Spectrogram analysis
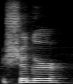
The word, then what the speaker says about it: sugar: we hold it longer one thing to think about is that the sh sh is already rounded like the uh sound so if you just keep the mouth shape you have for the sh sugar um that that you you're going to naturally get closer to this uh sound and get it correct um if I have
